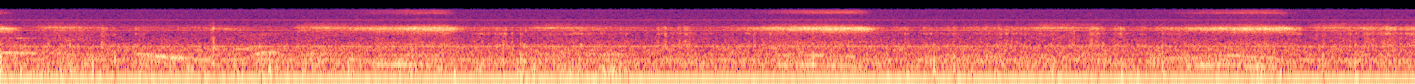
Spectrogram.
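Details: Cat asleep on a computer desk snoring: soft, whistling nasal snores about every three seconds over a steady hum of room noise.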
